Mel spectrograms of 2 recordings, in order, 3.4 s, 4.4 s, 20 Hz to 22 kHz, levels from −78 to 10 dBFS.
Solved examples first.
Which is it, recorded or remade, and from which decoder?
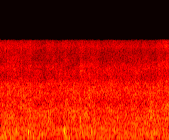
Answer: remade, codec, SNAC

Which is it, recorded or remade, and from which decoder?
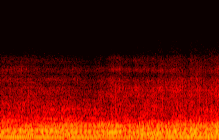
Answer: remade, codec, SNAC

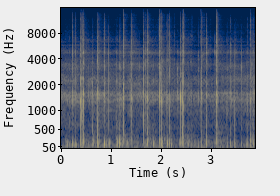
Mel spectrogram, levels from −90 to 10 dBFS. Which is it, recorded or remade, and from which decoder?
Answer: remade, codec, SNAC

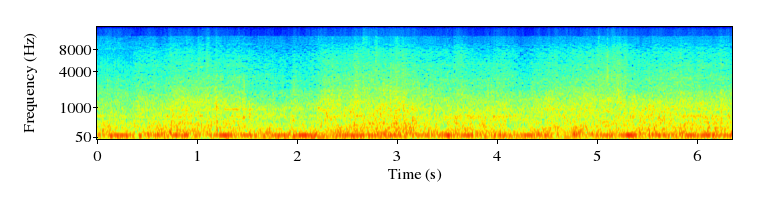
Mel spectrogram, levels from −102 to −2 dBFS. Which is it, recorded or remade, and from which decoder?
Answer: remade, codec, SNAC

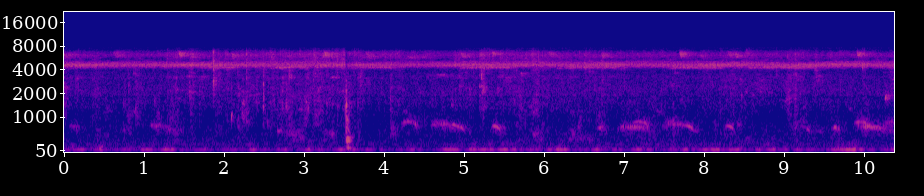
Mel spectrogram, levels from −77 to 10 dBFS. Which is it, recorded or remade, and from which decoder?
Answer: recorded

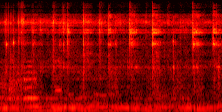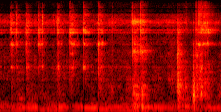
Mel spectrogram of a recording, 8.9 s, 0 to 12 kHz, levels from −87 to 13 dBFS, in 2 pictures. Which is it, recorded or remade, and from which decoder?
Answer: remade, codec, SNAC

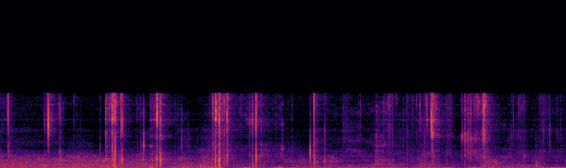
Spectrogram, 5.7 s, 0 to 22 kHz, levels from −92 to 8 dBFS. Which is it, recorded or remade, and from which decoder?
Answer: remade, codec, SNAC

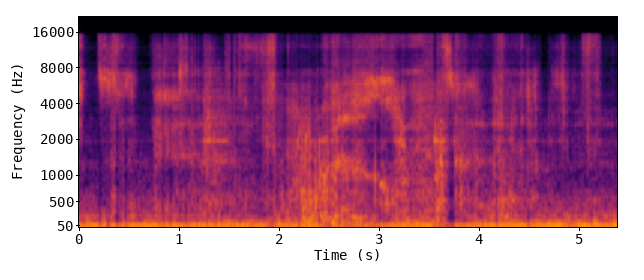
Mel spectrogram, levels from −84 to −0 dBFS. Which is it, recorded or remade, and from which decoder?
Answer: remade, codec, SNAC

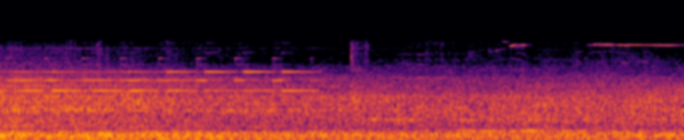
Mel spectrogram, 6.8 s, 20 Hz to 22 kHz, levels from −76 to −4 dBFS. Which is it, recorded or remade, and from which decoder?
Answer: recorded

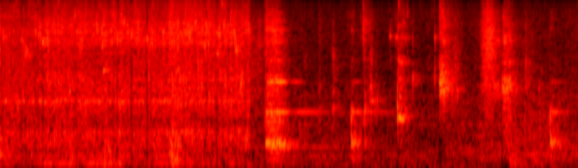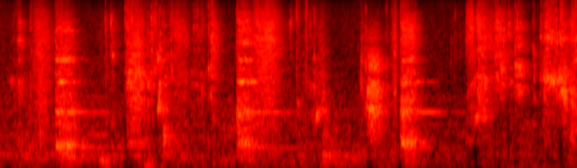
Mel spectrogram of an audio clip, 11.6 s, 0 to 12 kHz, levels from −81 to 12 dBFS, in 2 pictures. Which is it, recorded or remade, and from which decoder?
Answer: recorded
